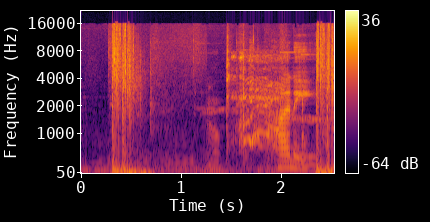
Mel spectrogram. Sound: buzzer rings

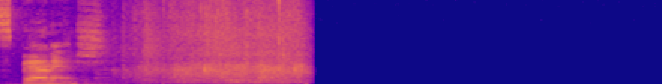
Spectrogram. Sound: audience applauding

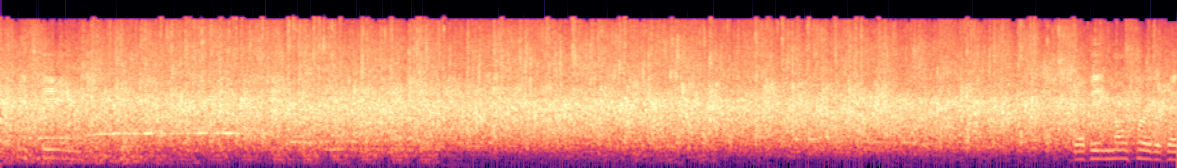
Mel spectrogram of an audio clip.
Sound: applause

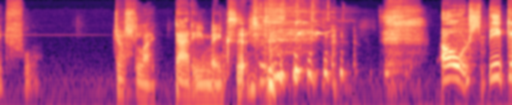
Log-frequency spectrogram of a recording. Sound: chuckling

